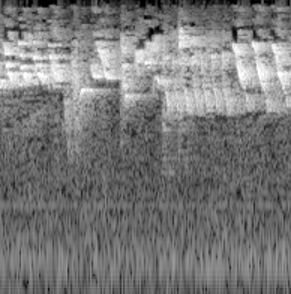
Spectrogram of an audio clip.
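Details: Canary singing energetically, its song used as a model for training other birds: continuous high twittering trills and rapid rolling phrases, shifting pitch every half second, with a quiet background.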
